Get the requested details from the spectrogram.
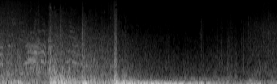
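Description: A large explosion roars and rumbles.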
